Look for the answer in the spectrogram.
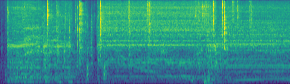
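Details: Betson claw machine after limit/home switch repairs: short motor whirs rise and fall in pitch as the trolley travels and stops cleanly, with light clicks; normal gantry motor movement.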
